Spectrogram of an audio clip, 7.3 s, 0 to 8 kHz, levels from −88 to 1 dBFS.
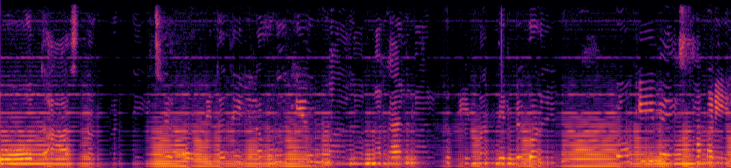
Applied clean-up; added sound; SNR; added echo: neural mask model RNNoise.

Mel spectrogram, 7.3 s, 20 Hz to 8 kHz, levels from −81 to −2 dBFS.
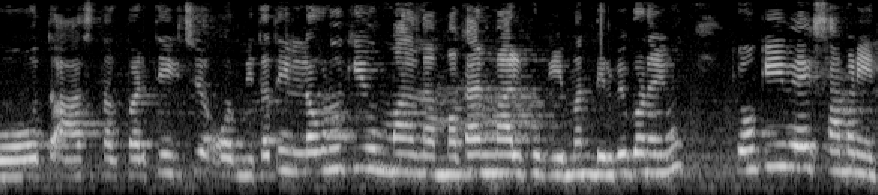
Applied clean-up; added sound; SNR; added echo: none; none; none; none.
